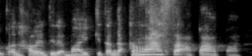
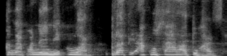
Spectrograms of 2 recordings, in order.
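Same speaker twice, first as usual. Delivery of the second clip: dismayed realization; 6 semitones higher than usual. Retold or imitated. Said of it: "saya baru sadar".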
